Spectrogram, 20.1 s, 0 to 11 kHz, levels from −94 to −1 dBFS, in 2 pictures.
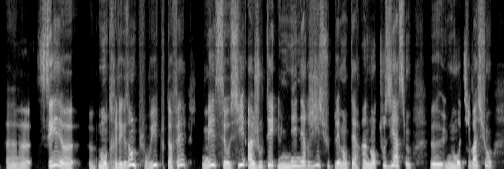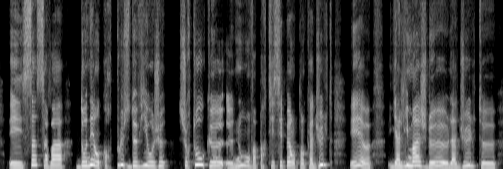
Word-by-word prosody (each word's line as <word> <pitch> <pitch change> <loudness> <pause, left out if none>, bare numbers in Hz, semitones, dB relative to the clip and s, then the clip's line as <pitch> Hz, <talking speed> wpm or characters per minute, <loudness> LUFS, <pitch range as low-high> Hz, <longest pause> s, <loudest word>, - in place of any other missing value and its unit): heu, 195 -3 -2
c'est, 270 +1 +2
heu, 205 -4 +2 0.3
heu, 175 -3 -8
montrer 215 -3 +2
l'exemple, 225 - +1
oui, 250 - 0
tout - - -20
à - - 0
fait, 310 - -3 0.3
mais 280 +8 +2
c'est 275 -4 -2
aussi 235 +10 +1
ajouter 225 +6 +2
une 205 +2 +1
énergie 255 +2 0
supplémentaire, 215 -5 -1
un 175 +1 +2
enthousiasme, 250 -2 -1 0.4
heu 190 -1 +4
une 205 +1 -2
motivation 235 +4 0 0.4
et 220 +1 +2
ça, 310 +11 0
ça 310 -7 -2
va 230 -1 +5 0.3
donner 265 - +3
encore 255 -3 -2
plus 295 -6 -1
de 270 - +2
vie 265 +3 0
au 260 -1 +1
jeu. 250 +1 -4 0.2
Surtout 340 +6 0
que, 270 -6 -4 0.2
heu, 210 -2 -2
nous, 270 +7 0
on 255 - -2
va 210 -1 -4
participer 230 +4 -5
en 240 -2 +2
tant 210 -1 -5
qu'adultes 240 - -1 0.4
et 265 +5 +1
heu, 205 -3 0 0.3
il 195 - -9
y - - +5
a 225 - +5
l'image 270 -2 +4
de 230 +1 +3
l'adulte, 235 +4 -2
heu, 205 -2 0
230 Hz, 155 wpm, -22 LUFS, 210-265 Hz, 0.4 s, va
